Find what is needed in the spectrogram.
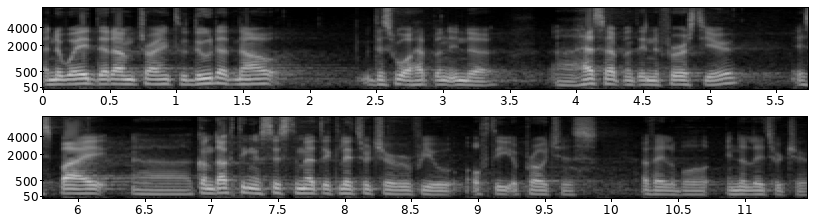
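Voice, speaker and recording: A man with a Dutch accent speaks at a fairly quick pace. His pitch is medium and his intonation fairly even. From Netherlands. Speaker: doctoral researcher. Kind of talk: academic presentation.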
